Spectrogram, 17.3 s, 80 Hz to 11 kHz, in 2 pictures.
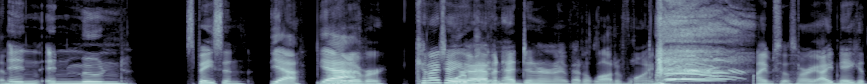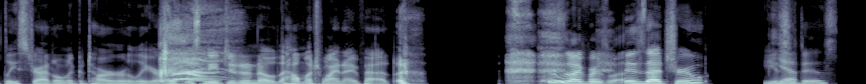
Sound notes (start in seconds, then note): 6.5 laughing; 10.2 laughing; 10.3 chuckles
